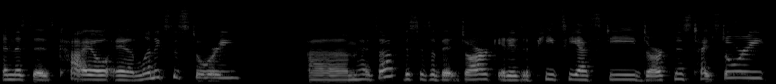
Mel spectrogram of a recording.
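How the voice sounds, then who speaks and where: A Kentucky woman with a Southern accent chats casually with her live-stream viewers about her books, thanking them and reading the chat aloud. She's an author streaming writing sprints, and her voice is a little high with some vocal fry at a moderate pace.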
